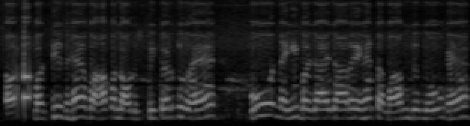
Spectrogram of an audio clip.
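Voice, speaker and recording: A man's voice: high-pitched, fairly even intonation, normal speed, mellow, slight background noise, rough recording. A man reporting live from the field for the news and putting questions to local people.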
